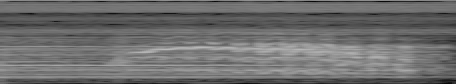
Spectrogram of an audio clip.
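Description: A horse whinnies, one long wavering call starting about half a second in, over background film music that cuts off at the end.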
